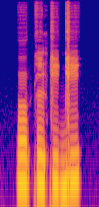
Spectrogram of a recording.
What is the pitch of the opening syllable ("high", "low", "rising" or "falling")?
low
